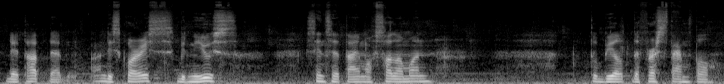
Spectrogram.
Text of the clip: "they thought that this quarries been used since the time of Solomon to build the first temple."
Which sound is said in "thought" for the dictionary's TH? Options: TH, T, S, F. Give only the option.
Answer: T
